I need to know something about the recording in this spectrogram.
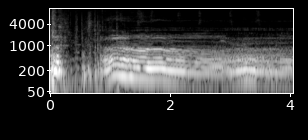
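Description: A Doberman–Border Collie mix gives a short sharp bark at the start, then one long, low, drawn-out moaning call lasting about three seconds and slowly falling in pitch. It is his alarm at the mail carrier outside.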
